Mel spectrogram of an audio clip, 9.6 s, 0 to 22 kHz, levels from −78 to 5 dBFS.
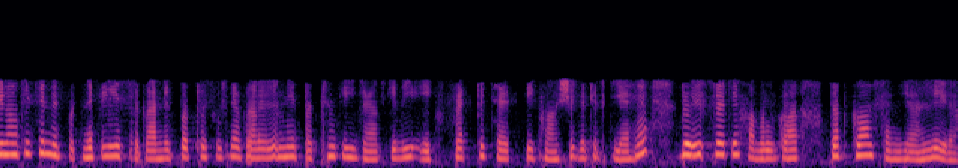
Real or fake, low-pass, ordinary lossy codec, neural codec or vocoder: fake; 3.6 kHz; MP3, 32 kbps; codec, 16 kHz in and 24 kHz out, 0.6 kbps, FireRedTTS-2 codec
